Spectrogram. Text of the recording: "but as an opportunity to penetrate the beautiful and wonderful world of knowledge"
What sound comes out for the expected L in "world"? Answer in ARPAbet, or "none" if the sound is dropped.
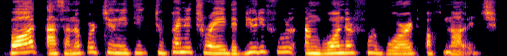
none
